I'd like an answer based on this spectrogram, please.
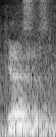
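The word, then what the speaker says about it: Genasys: The Genesis app, if you haven't seen it, it's spelled a little differently, G-E-N-A-S-Y-S, Genesis. That application, whenever a notification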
